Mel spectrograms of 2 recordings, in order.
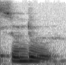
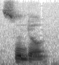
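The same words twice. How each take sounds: First: The word ends with a 'doo' sound. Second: The word ends with a different vowel sound. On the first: It follows the full form 'super user do'. The speaker calls it wrong. "So it is actually sudo, but it sounds awkward" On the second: It is the everyday way people say it. The speaker calls it right. "So we we usually pronounce it at sudo"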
